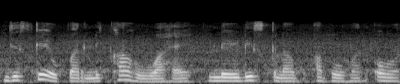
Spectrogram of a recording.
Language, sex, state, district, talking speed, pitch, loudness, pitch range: Hindi, female, Punjab, Fazilka, 150 wpm, 155 Hz, -16 LUFS, 145-175 Hz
